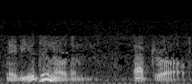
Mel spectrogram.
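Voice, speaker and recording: A man's voice: extremely low pitch, wildly swooping pitch, moderate pace, gravelly, warm tone, exaggerated voice. An actor playing a smug, impatient, all-knowing businessman in an old-time radio horror play, with fussy, precise diction and a pompous manner. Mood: ominous, knowing. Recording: muffled, noisy old-time radio recording.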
